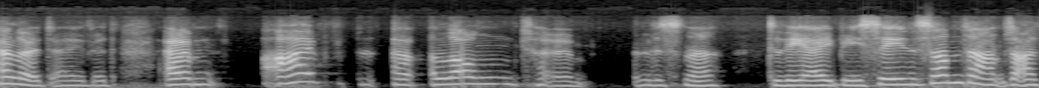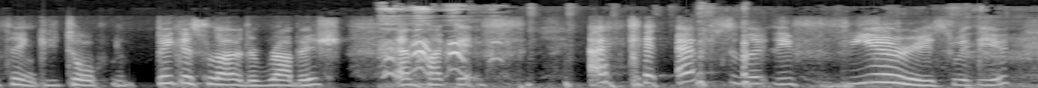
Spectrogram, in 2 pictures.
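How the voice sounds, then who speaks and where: Speaking with an Australian accent, a woman uses lively intonation at a fairly slow pace and a fairly high pitch. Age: 80s+. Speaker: caller. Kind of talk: radio talkback call.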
